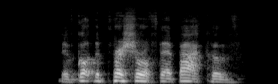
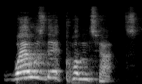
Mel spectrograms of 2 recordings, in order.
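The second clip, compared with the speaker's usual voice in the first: incredulous protest; 8 semitones higher, 5 dB louder, slower than usual. Real, not acted. Fan outraged at referee decision.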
